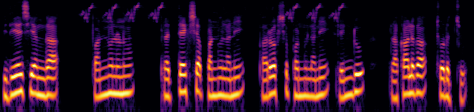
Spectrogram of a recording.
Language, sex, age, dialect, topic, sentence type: Telugu, male, 56-60, Central/Coastal, banking, statement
